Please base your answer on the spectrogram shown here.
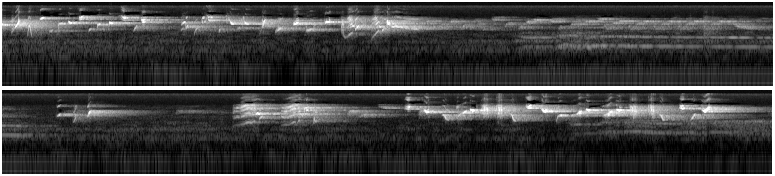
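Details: Goldfinch chick's song: dense bursts of tinkling, twittering notes, a quieter stretch with a faint sustained low tone, then a second lively run of chirps and trills.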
